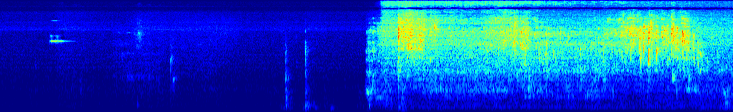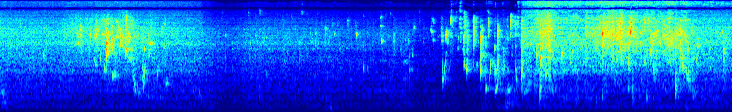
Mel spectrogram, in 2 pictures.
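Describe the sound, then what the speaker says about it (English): After a few faint clicks, hot water pours steadily into a container, a splashing stream that rises and falls in intensity, close and fairly quiet. "Okay, now filled it with hot water."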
